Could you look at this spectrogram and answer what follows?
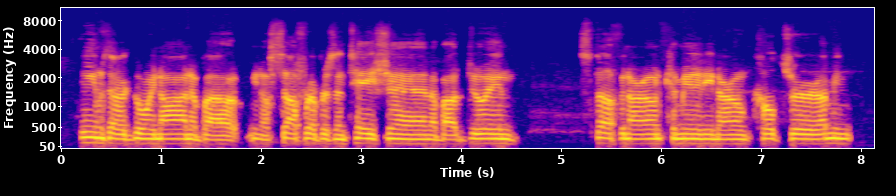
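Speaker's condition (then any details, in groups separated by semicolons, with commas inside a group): No condition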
